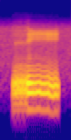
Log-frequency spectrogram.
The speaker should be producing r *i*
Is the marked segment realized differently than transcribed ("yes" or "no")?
no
